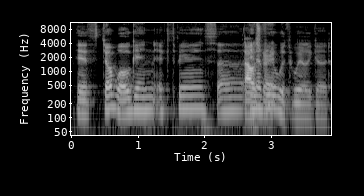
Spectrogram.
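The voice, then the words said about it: Imitates another person's voice. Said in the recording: “You should talk like that for the rest of the show ... the impression will get a little bit worse ... that's pretty good ... Tyson impersonations”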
